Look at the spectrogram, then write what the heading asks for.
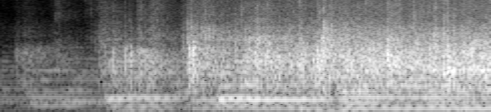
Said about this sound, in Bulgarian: О, ако ръкопляскате, ръкопляскайте, като че не ми отнемате телевизионно време.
